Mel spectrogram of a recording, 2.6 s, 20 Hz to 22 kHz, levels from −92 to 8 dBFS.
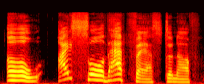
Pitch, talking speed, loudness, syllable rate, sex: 195 Hz, 140 wpm, -19 LUFS, 3.2 syllables/s, female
